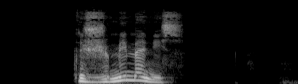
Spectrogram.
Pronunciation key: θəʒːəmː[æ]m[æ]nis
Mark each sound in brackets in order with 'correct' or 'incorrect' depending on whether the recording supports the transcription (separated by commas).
incorrect, correct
